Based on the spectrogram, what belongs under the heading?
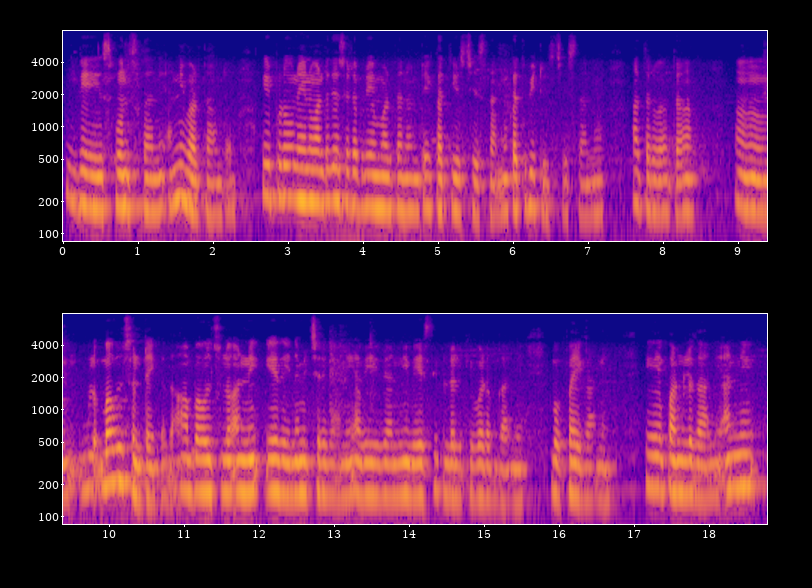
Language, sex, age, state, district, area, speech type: Telugu, female, 45-60, Andhra Pradesh, Sri Balaji, rural, spontaneous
